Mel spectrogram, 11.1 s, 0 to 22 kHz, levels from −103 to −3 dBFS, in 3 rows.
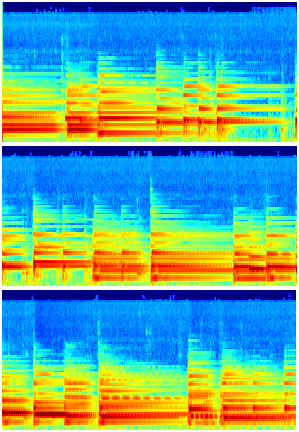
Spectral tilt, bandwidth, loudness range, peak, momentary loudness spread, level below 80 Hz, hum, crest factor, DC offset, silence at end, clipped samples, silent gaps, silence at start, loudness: -8.5 dB/octave; 6 kHz; 5 LU; 0 dBFS; 10 LU; -50 dBFS; none; 14 dB; under 0.1%; 0 s; under 0.1%; none; 0 s; -15 LUFS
